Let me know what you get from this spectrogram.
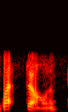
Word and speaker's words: Whetstone: So my last name is Whetstone, just pronounced like a wet stone.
